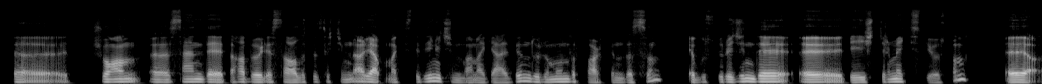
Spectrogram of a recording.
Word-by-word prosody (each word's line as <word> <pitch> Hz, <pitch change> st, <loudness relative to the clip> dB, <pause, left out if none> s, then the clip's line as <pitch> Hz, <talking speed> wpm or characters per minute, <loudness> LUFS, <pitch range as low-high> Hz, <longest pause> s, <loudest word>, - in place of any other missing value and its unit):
eee, -, -, -2 dB, 0.2 s
şu 120 Hz, -, -1 dB
an, 125 Hz, +2 st, +2 dB
eee, 110 Hz, -1 st, -1 dB
sen 125 Hz, +1 st, -2 dB
de 115 Hz, -, +3 dB
daha 115 Hz, +1 st, -4 dB
böyle 110 Hz, -1 st, +1 dB
sağlıklı 110 Hz, +2 st, -4 dB
seçimler 110 Hz, -, -4 dB
yapmak -, -, +1 dB
istediğin 145 Hz, +3 st, -3 dB
için 110 Hz, -10 st, -3 dB
bana 95 Hz, 0 st, -7 dB
geldin, 90 Hz, -, -4 dB
durumun 120 Hz, +2 st, -1 dB
da -, -, -4 dB
farkındasın, 100 Hz, -, -6 dB, 0.3 s
eee, 105 Hz, -1 st, -2 dB
bu 110 Hz, -, -12 dB
sürecin 120 Hz, +4 st, 0 dB
de, 130 Hz, 0 st, +7 dB
eee, 115 Hz, 0 st, +6 dB
değiştirmek 115 Hz, +5 st, -2 dB
istiyorsun. 95 Hz, -, -6 dB, 0.4 s
Eee, 105 Hz, 0 st, +9 dB
115 Hz, 150 wpm, -26 LUFS, 105-125 Hz, 0.4 s, Eee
